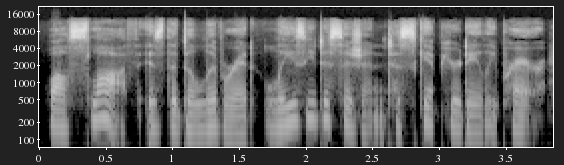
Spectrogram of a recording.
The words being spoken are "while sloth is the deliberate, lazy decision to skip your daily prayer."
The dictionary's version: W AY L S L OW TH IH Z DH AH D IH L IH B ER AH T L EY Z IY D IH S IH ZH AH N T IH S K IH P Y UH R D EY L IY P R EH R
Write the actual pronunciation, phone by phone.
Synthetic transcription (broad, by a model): W AY L S L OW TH IH Z DH AH D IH L IH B ER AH T L EY Z IY D IH S IH ZH AH N T IH S K IH P Y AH R D EY L IY P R EH R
